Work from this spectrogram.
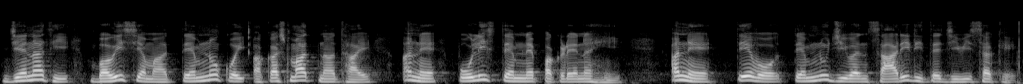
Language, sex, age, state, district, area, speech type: Gujarati, male, 18-30, Gujarat, Anand, urban, spontaneous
